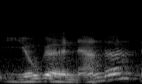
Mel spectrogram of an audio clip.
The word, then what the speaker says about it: Yogananda: She started off with as an associate producer on a award-winning documentary, Awake, the Life of Yogananda.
